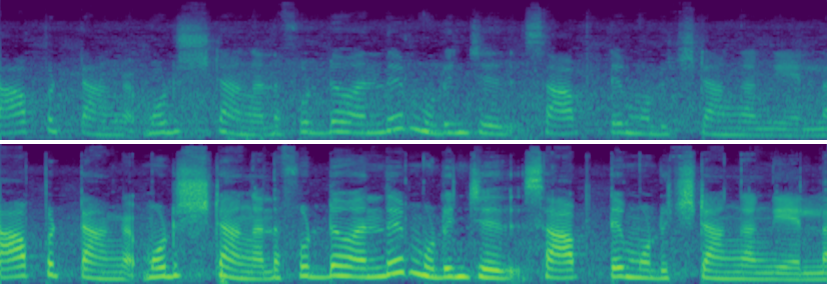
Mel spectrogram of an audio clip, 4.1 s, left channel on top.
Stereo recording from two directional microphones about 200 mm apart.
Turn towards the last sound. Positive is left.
turn(degrees=-45)  # may be behind; listen again after turning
